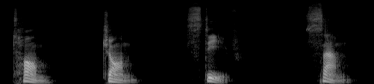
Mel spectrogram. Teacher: for the first two phrases there are short gaps between the strong Beats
